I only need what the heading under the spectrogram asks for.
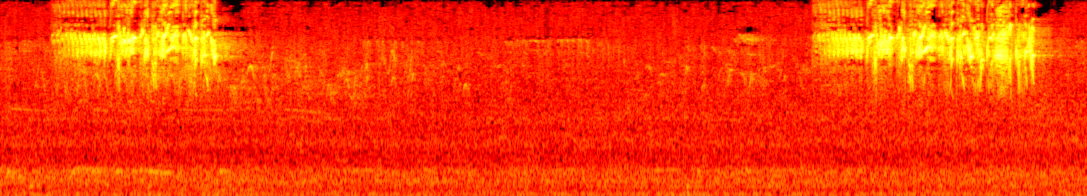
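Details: European Serin singing its typical, diagnostic song: a pair of fast, shrill, glittering twitters, each about one and a half seconds long and spaced roughly five seconds apart, very high-pitched over a soft background hiss.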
